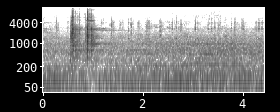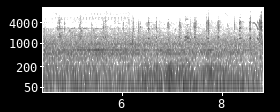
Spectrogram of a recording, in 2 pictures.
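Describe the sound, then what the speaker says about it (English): Farm birds such as turkeys or geese call in a short loud burst near the start, then call faintly and sporadically over a steady outdoor background near a camper, with no talking. "Well, hey, birds."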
